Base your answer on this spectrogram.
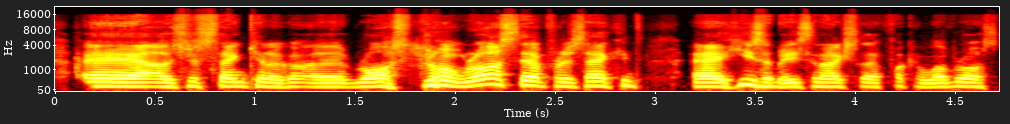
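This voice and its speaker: With a strong Scottish accent, a man talks at a very fast pace in a fairly high pitch and fairly even intonation, the sound dry and close with no echo. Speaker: wrestling show host. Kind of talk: casual chat.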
